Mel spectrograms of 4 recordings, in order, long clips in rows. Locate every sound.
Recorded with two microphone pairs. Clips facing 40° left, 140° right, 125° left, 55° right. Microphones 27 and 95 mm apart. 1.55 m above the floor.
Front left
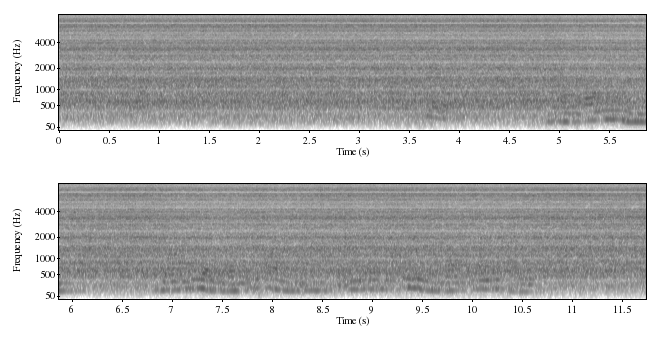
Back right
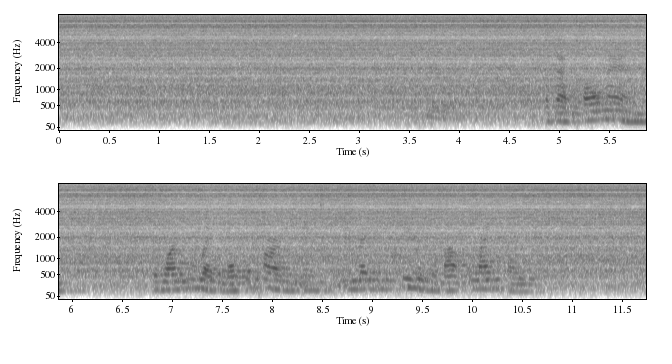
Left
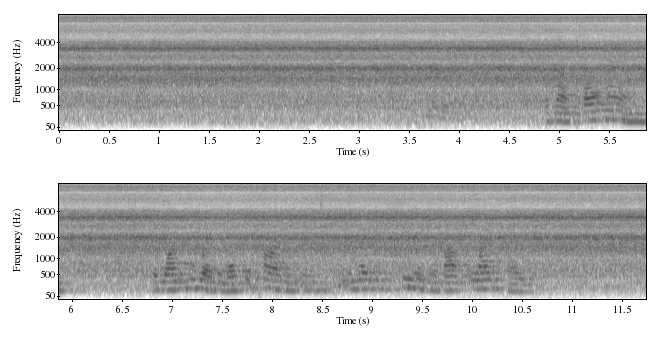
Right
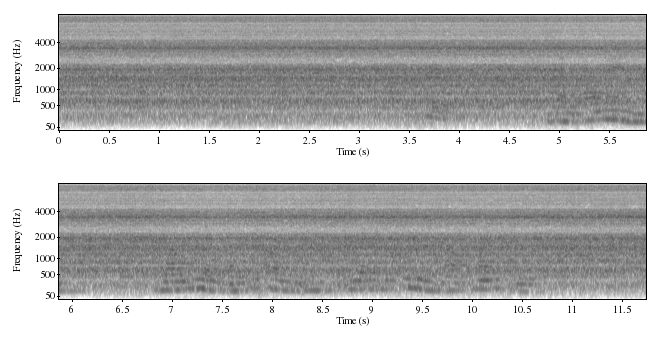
0.0 s running water: 10° left, 2 m
4.8 s a woman speaking: 150° left, 8 m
